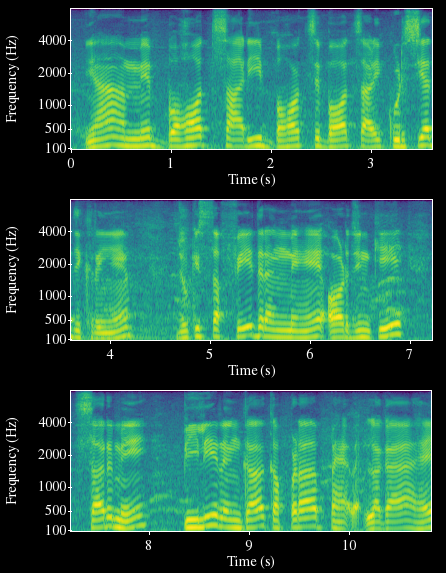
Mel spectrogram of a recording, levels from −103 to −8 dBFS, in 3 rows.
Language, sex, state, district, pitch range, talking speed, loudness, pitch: Hindi, male, West Bengal, Darjeeling, 140-165 Hz, 155 wpm, -15 LUFS, 150 Hz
